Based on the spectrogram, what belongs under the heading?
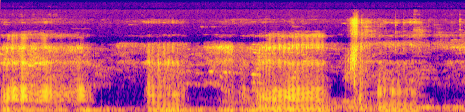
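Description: Loud rattling, vibrating snores on each breath, with a brief snort; snoring.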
